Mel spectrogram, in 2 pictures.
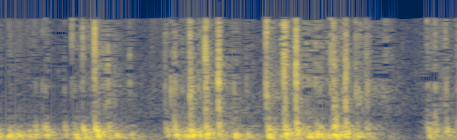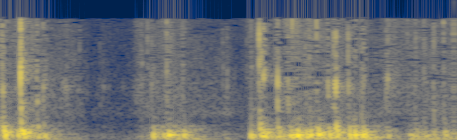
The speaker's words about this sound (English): Somebody's typing badly. We can hear you.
